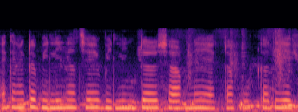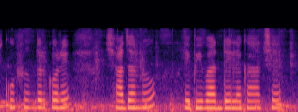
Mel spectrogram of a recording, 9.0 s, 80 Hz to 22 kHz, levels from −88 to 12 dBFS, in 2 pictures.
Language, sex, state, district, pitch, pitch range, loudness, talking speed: Bengali, female, Tripura, West Tripura, 245 Hz, 240-255 Hz, -14 LUFS, 115 wpm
